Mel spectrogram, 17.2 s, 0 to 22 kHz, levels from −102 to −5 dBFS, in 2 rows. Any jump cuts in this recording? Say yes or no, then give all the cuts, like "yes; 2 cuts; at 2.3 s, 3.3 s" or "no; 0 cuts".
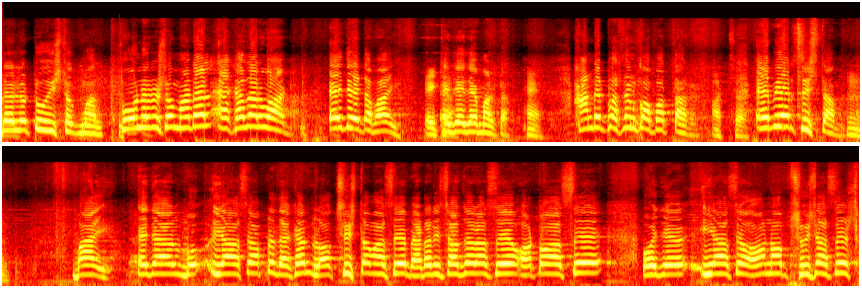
yes; 1 cut; at 1.1 s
